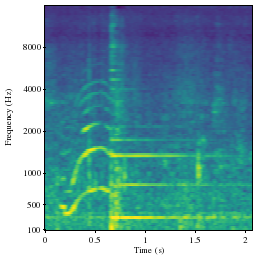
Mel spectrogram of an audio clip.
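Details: Zebulon, a 4-year-old male cat, is excited to get a lizard he is not allowed outside to chase. A short rising meow sounds while a person talks over it.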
